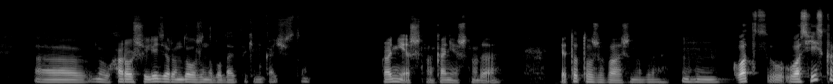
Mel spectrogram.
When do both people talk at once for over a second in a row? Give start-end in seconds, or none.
none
